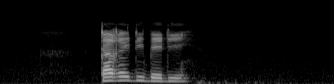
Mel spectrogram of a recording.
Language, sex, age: Northern Sotho, male, 20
